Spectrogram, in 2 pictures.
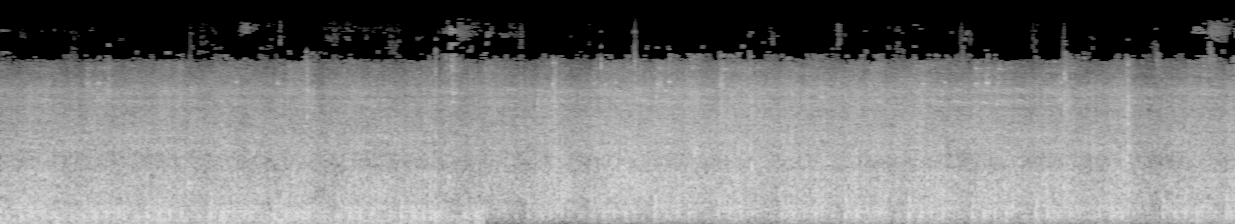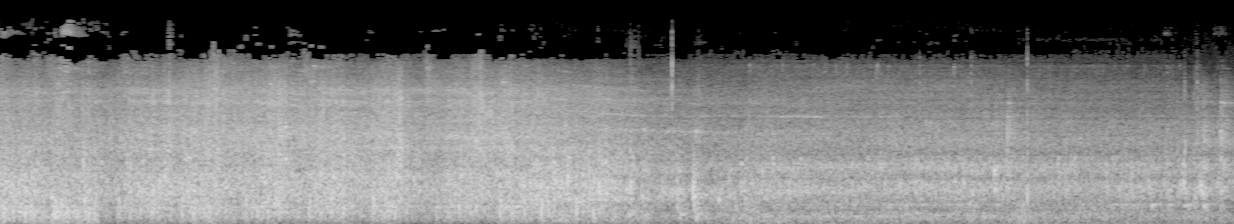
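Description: Train passing close by, its wheels clicking over the rail joints in a running clickety-clack. A deep rumble drops away about five seconds in, and the sound thins and fades over the last six seconds.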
